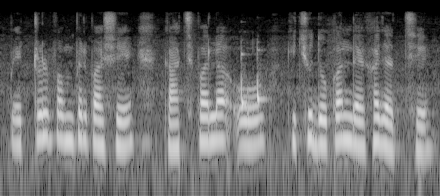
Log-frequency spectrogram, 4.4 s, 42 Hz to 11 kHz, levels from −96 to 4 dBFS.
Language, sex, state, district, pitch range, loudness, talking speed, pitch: Bengali, male, West Bengal, Alipurduar, 175-205 Hz, -17 LUFS, 110 wpm, 185 Hz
